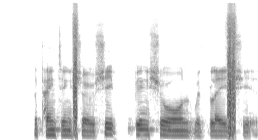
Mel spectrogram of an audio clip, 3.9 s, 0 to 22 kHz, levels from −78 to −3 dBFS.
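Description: The radio link of an analogue FM wireless microphone fades twice in this short speech recording, when reflected copies of the signal partly cancel the direct one. Receiver noise then rises above the wanted signal. This wireless microphone noise hit is heard as a brief swish of static over the speech from 1.06 to 1.19 s and again, longer, from 3.34 to 3.60 s. Between those, packets in the call path were likely held up long enough for the jitter buffer to run dry, producing a call audio freeze from 1.71 to 1.94 s. The receiver stretches the last sound into a fading buzz for about 200 ms, of which roughly 130 ms is near silence, and then resumes exactly where it stopped, so nothing is lost but a gap of about 200 ms is inserted and the delay grows by that amount. Shortly afterwards, at 2.08 to 2.11 s, a skip ahead throws away around 70 ms of audio that was already waiting, bridged by only about 9 ms of fill, so playback jumps forward and the two sides of the cut are joined almost directly, pulling the delay back by around 50 ms. 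From 2.43 to 2.68 s the buffer builds reserve with a jitter buffer slow-down, repeating single pitch periods to add 50 ms. The speech plays at about 83% speed with unchanged pitch, so sounds are drawn out and may carry a faint warble.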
